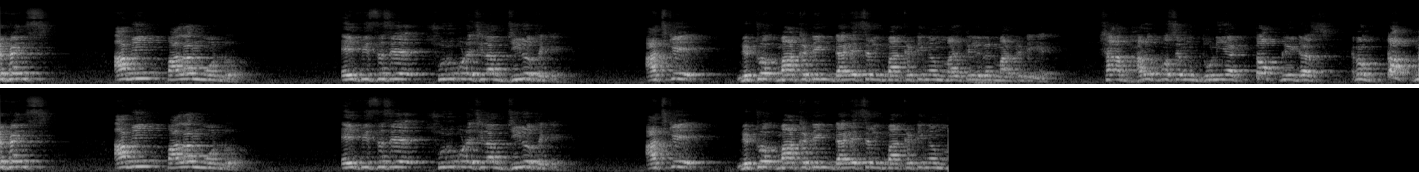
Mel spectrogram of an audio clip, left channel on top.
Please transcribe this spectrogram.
ফ্রেন্ডস, আমি পালান মন্ডল এই বিজনেসে শুরু করেছিলাম জিরো থেকে। আজকে network marketing, direct selling marketing এবং মাল্টি লেভেল মার্কেটিং এর সারা ভারতবর্ষ এবং দুনিয়ার টপ লিডার্স এবং টপ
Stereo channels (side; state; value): right; drops out; at 9.5 s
